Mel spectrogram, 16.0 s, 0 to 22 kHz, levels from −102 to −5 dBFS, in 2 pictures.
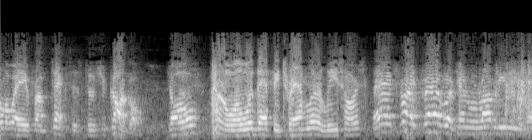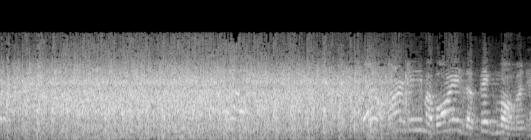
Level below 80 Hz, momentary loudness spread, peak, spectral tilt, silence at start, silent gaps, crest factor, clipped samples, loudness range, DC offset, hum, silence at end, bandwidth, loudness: -48 dBFS; 9 LU; -4 dBFS; -4 dB/octave; 0 s; none; 14 dB; under 0.1%; 5 LU; under 0.1%; none; 0 s; 8.4 kHz; -16 LUFS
